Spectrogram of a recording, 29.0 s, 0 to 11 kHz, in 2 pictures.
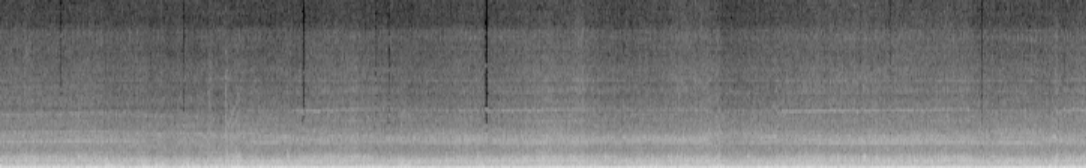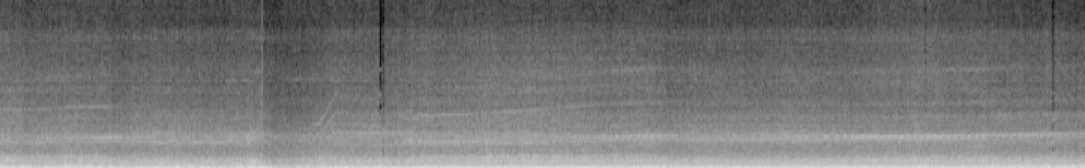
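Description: Suzuki GSX1400's inline-four engine running steadily with the bike under way, a continuous low hum whose pitch drifts slowly up and down, with a brief dip about two-thirds of the way in.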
